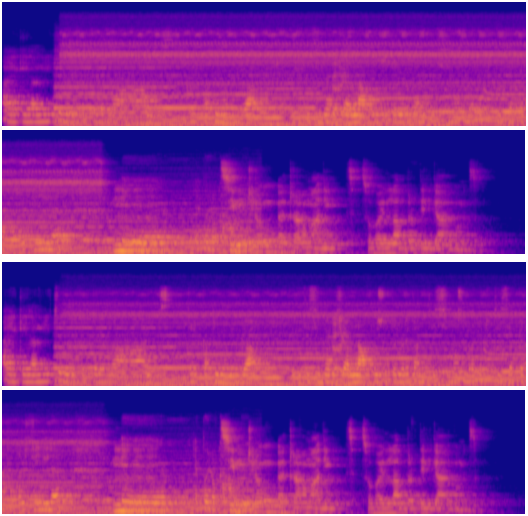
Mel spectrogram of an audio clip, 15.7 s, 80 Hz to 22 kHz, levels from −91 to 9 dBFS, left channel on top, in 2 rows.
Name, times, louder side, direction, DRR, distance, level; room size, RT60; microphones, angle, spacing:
voice 1, 0.0-2.5 2.8-11.6, right 1 dB, 45° right, 3 dB, 2.0 m, -29 dB
sound 1, 0.8-9.4, left 4 dB, 60° left, 2.0 m, -38 dB
sound 2, 0.8-11.8, left 1 dB, ahead, 0.4 m, -31 dB
voice 2, 4.8-5.2 9.5-10.2 11.1-15.0, equal, 20° right, 3 dB, 1.5 m, -31 dB
15.5 x 8.2 x 6.0 m, 1.4 s
head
